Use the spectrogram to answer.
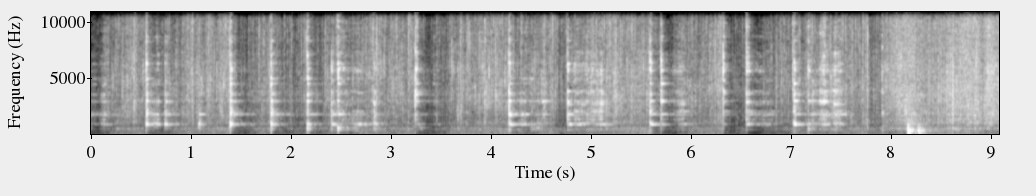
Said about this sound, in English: You make sure all the butter's coating your noodles. Stir it up.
